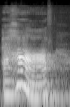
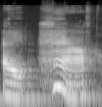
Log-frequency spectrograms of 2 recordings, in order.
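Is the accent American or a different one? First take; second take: different; American. First: It is said in a non-American accent. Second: It is said in an American accent.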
